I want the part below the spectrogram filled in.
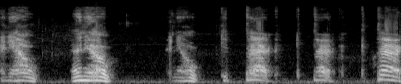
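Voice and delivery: soft, high mumbled voice. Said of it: "What are you mumbling about again?".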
